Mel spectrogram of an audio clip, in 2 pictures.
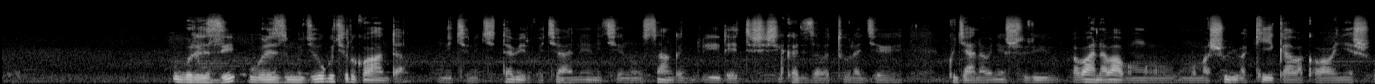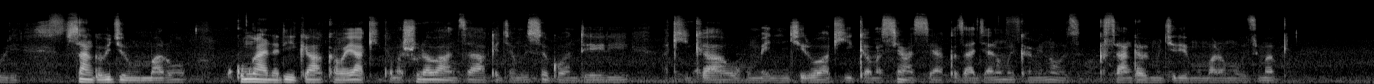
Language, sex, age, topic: Kinyarwanda, male, 18-24, education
